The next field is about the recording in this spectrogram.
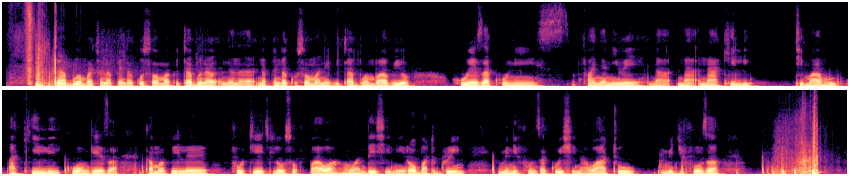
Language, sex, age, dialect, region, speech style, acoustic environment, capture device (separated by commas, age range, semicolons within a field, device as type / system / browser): Swahili, male, 25-34, Kenya - Nairobi Sheng-influenced, Kenya, tired; anxious; focused; excited; nervous, silence; appliances, mobile / Linux / Chrome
